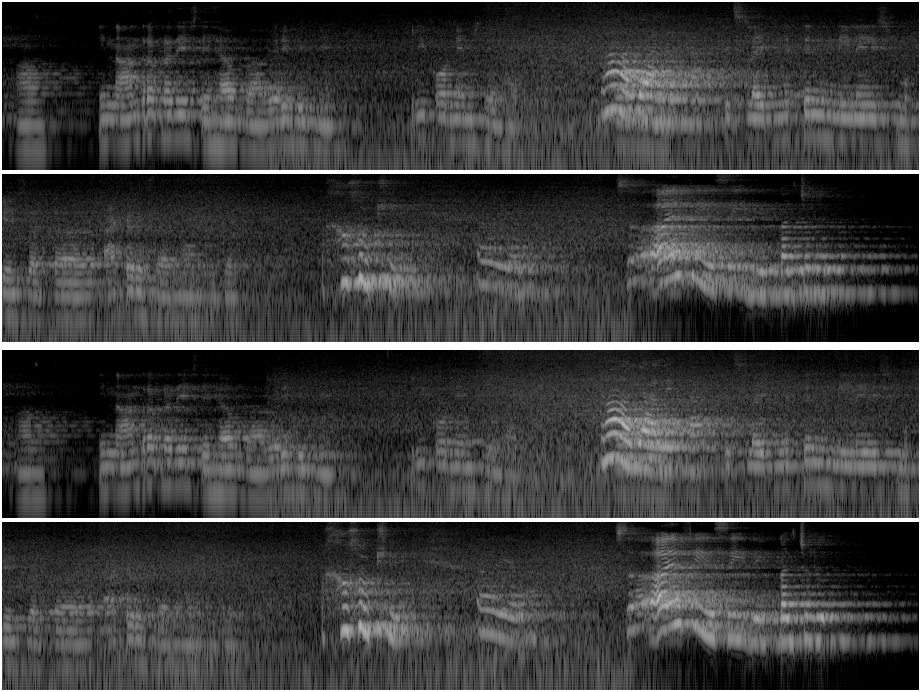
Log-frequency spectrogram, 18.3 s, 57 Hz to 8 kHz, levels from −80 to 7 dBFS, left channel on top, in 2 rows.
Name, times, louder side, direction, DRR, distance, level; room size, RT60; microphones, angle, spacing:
voice 1, 0.1-0.5 1.0-3.4 4.1-5.2 6.1-6.7 7.2-11.6, left 1 dB, 15° left, 3 dB, 0.4 m, -41 dB
sound 1, 2.6-15.5, right 2 dB, 30° right, 0.6 m, -48 dB
voice 2, 6.0-7.0 12.4-14.6 15.3-17.4, right 3 dB, 75° right, 4 dB, 0.8 m, -30 dB
9.3 x 5.7 x 6.5 m, 2.9 s
head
